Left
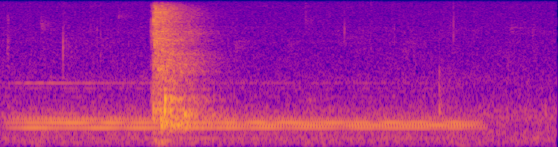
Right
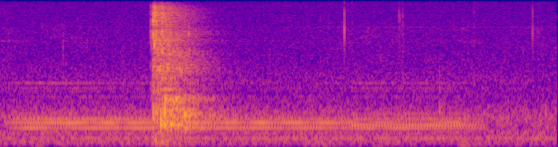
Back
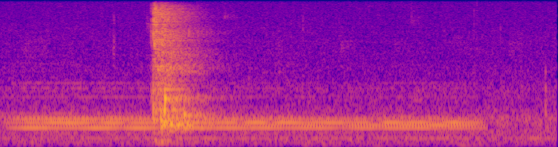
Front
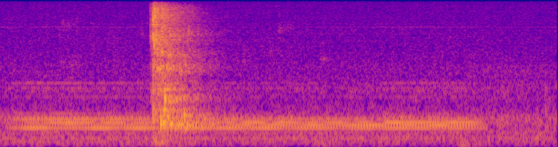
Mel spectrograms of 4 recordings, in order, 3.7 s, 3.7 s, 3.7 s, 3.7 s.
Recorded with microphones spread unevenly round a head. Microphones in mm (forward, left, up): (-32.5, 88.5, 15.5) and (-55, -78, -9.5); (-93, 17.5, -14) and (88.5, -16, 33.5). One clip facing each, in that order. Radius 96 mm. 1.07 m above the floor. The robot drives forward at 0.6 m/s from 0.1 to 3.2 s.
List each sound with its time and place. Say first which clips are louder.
1.0 s a splash: left 1 dB, even; 35° right, 1.4 m; by 3.2 s 120° right, 1.1 m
